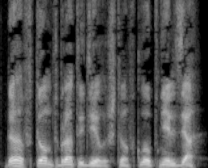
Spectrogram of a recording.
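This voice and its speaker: A man voicing a bearded, plain-spoken craft teacher in a storybook reading, calm and homely. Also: low voice, moderate pace, breathy edge, no room sound, clean studio sound. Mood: rueful.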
